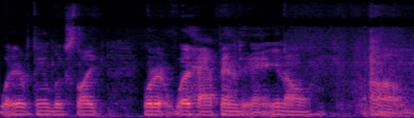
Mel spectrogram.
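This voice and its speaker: Somewhat breathy and medium in pitch, a man speaks at a fairly quick pace. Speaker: student. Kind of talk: class project presentation. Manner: halting, many fillers.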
